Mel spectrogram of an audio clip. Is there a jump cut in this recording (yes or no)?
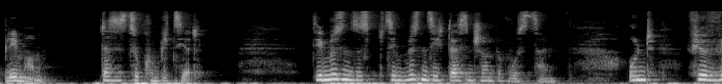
no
